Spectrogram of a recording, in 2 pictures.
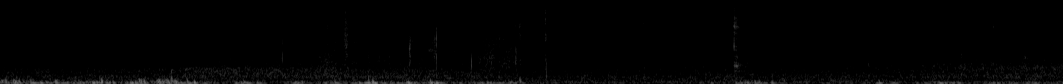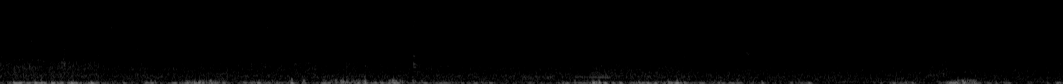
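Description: Faint sounds of a German Shepherd puppy moving about and nosing at its toys: scattered light clicks and rustles over irregular low rumbling bursts.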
